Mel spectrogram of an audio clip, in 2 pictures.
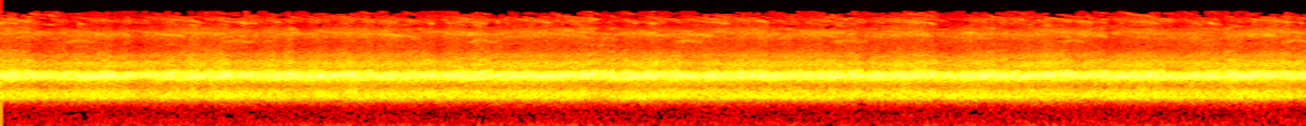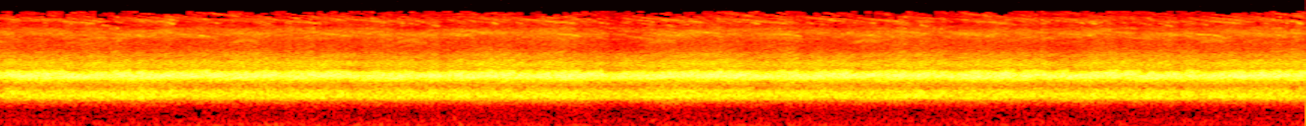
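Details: Singing frogs calling together in a thick, continuous chorus: an unbroken shrill trilling made of overlapping voices, steady in pitch and loudness from start to end.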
